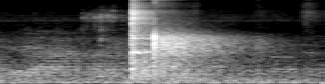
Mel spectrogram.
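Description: Pool break shot on a nine-ball rack: two sharp cracks a split second apart, then a clatter of balls scattering and rebounding that fades away over about a second.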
